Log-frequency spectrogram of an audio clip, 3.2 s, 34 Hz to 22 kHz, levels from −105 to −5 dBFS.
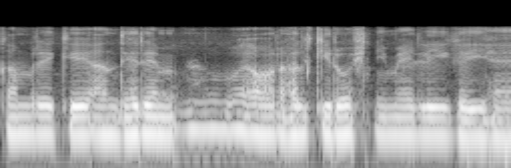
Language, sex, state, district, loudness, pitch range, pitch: Hindi, male, Himachal Pradesh, Shimla, -15 LUFS, 120-125 Hz, 120 Hz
